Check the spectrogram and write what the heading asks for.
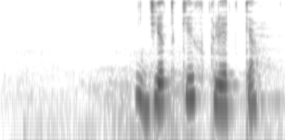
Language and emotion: Russian, neutral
